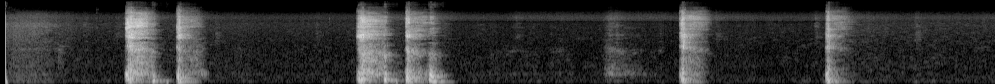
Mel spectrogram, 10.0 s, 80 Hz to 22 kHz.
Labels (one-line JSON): {"expert_labels": [{"quality": "good", "cough_type": "dry", "dyspnea": false, "wheezing": false, "stridor": false, "choking": false, "congestion": false, "nothing": true, "diagnosis": "lower respiratory tract infection", "severity": "mild"}], "age": 46, "gender": "female", "respiratory_condition": false, "fever_muscle_pain": false, "status": "symptomatic"}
